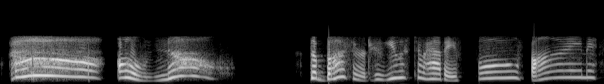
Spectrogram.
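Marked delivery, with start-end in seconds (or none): 0.1-2.2 high, stretched-out oh no; high-pitched dramatic dismay; dismayed cry. A narrator's reading. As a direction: gasp it out in storybook alarm. Narrator reacts to burning.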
